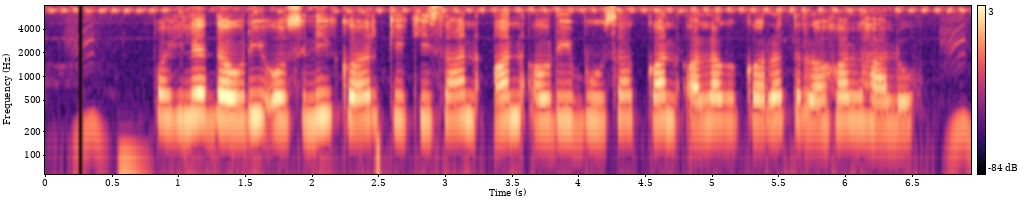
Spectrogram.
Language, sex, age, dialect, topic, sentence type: Bhojpuri, female, 18-24, Southern / Standard, agriculture, statement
